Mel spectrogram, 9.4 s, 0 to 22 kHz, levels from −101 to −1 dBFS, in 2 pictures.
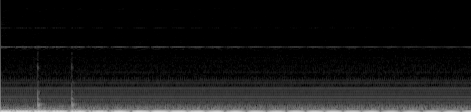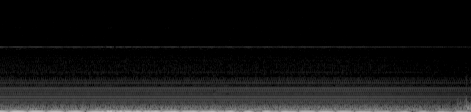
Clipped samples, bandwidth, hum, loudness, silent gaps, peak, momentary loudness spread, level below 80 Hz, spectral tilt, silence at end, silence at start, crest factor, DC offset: under 0.1%; 4.1 kHz; 50 Hz at -60 dBFS; -54 LUFS; none; -20 dBFS; 11 LU; -46 dBFS; -8.5 dB/octave; 0 s; 0 s; 12 dB; under 0.1%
